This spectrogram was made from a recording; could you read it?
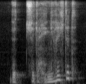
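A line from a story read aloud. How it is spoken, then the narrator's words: Anxious question. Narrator (German): fragte Erik ängstlich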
